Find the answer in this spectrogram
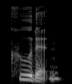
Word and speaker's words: couldn't: la forma contraída cruden para pronunciar la forma contraída ponemos una y entre la d y la n pero mucha atención la pronunciamos muy suave y la de la pronunciamos similar a una eres suave cruden la t se escucha muy suave prácticamente no se escucha cruden ya aprendimos cómo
